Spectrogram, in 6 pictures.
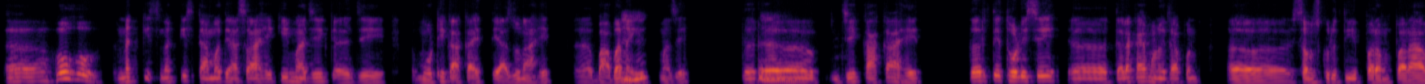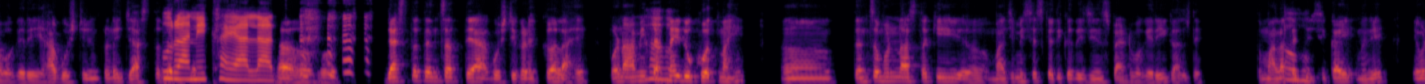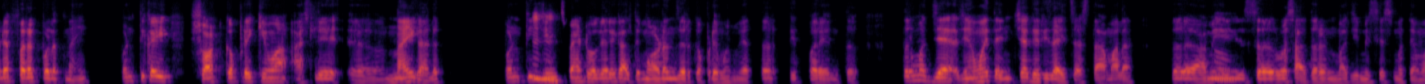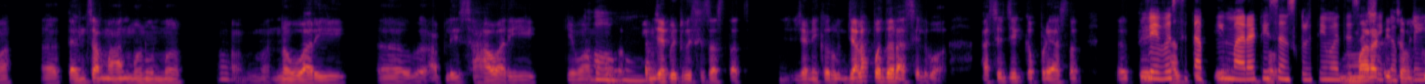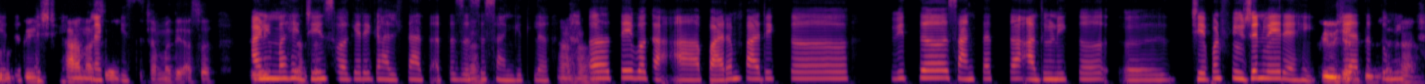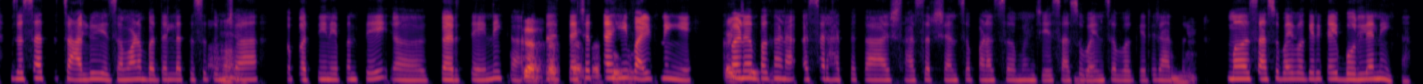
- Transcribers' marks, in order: in Hindi: "पुराने खयालात"; chuckle; laughing while speaking: "हो, हो"; in English: "विथ"; in English: "फ्युजन वेअर"; in English: "फ्युजन, फ्युजन"; other background noise
- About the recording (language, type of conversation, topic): Marathi, podcast, दीर्घ नात्यात रोमँस कसा जपता येईल?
